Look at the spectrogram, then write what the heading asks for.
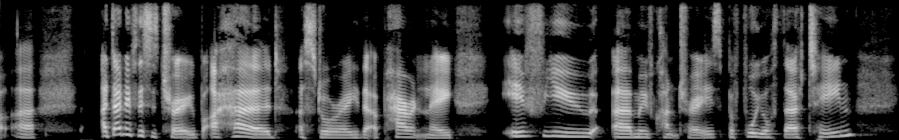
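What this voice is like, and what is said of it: London accent. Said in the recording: “it's a pure London accent”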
